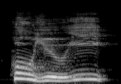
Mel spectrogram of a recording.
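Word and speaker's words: Hou Yu-ih: I see a line in the comments that they were looking for me to pronounce again the members of the Taiwanese election. That would be Hu Yu-yi, that would be Ko Wen-je, that would be Lai Ching-te, and that would be Tsai Ing-wen.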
